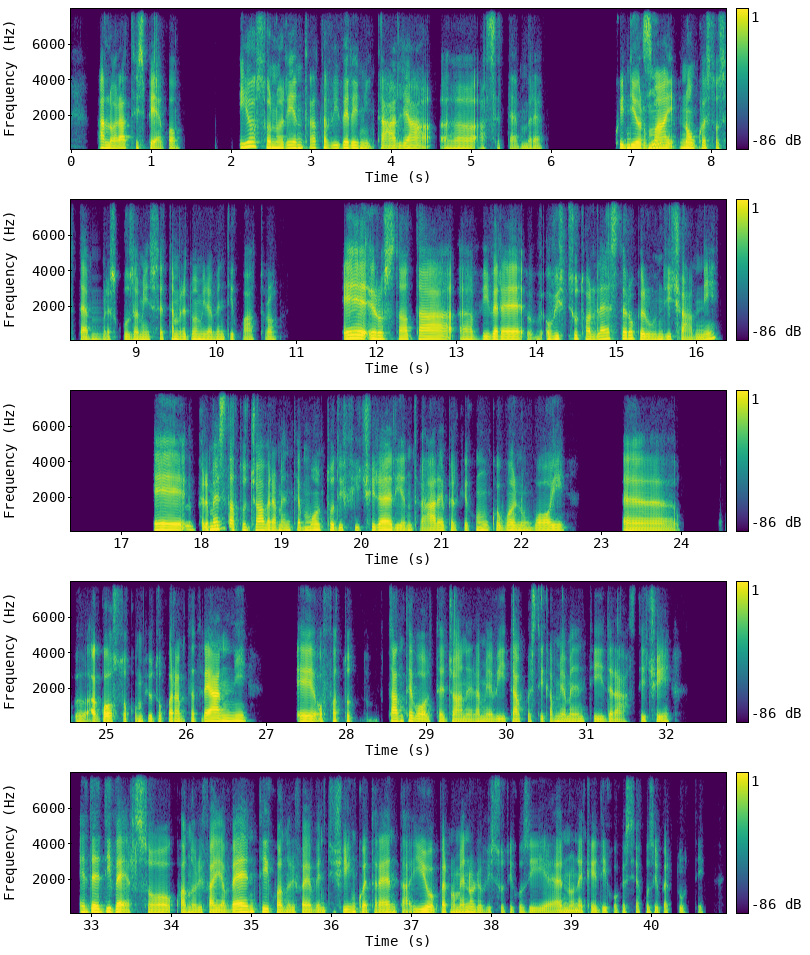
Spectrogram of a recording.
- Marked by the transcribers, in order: tapping
- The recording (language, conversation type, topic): Italian, advice, Come posso cambiare vita se ho voglia di farlo ma ho paura di fallire?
